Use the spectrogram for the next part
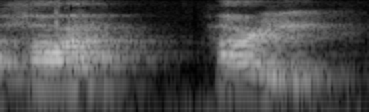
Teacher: Your tongue should hit the roof of your mouth, the Har, Hari. Your tongue needs to hit the roof of the mouth on the Har, and it's almost like a Har, Har.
